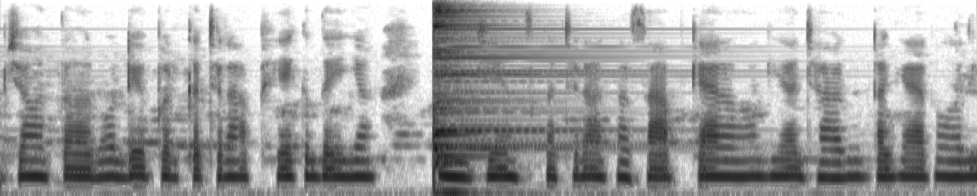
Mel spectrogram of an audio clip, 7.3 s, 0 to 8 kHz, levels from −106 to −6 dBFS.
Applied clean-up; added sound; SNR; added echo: none; Crash cymbal; 4 dB; none.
